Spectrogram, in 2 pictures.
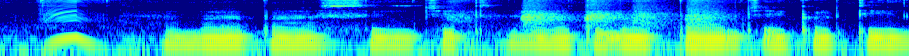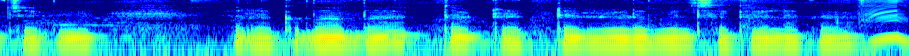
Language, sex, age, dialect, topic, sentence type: Bhojpuri, male, 18-24, Southern / Standard, banking, question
